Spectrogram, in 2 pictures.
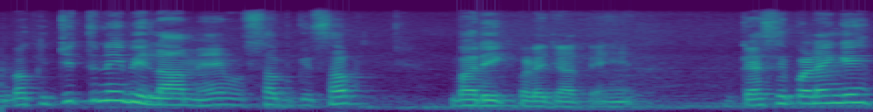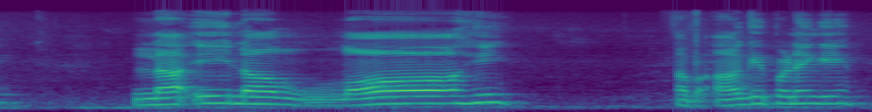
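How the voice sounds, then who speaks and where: A man teaching Quran reading, explaining pronunciation rules and then slowly reciting words, often asking and answering his own questions. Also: a little high. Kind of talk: slow recitation lesson.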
